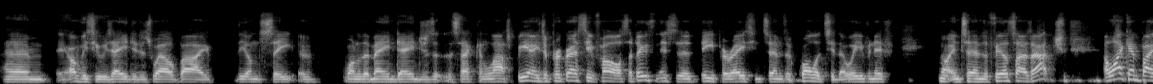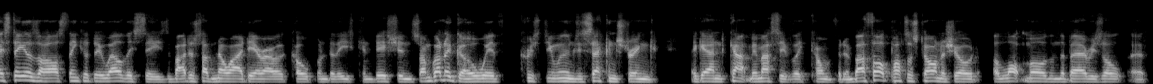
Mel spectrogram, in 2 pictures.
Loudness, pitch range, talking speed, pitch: -20 LUFS, 125-145 Hz, 270 wpm, 130 Hz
